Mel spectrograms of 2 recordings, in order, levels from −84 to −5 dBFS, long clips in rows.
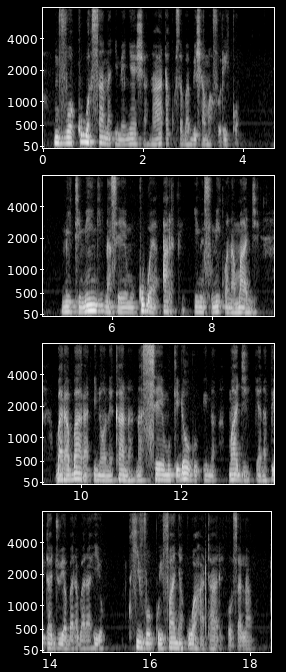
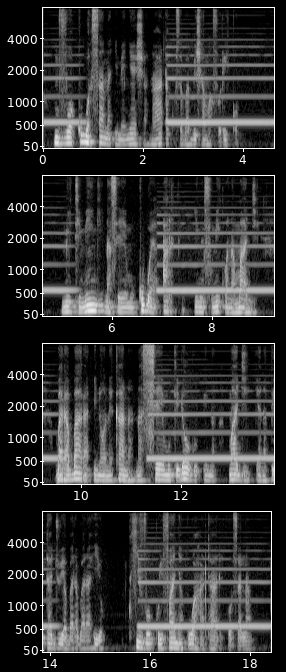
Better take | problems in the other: first | background sound (Wind instrument, woodwind instrument); 5 dB below the speech

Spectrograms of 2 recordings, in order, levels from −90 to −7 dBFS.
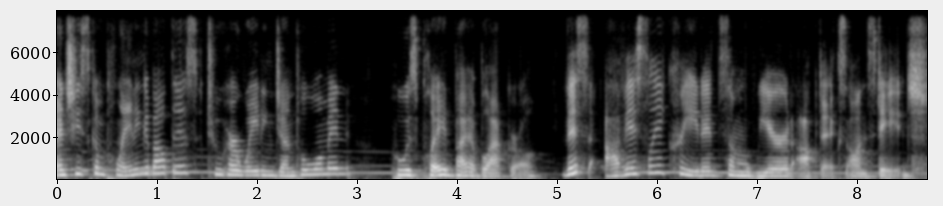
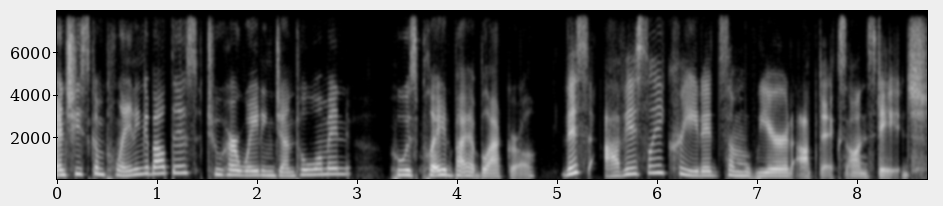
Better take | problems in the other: second | background sound (Dog); 19 dB below the speech // room echo; dies away in 0.4 s

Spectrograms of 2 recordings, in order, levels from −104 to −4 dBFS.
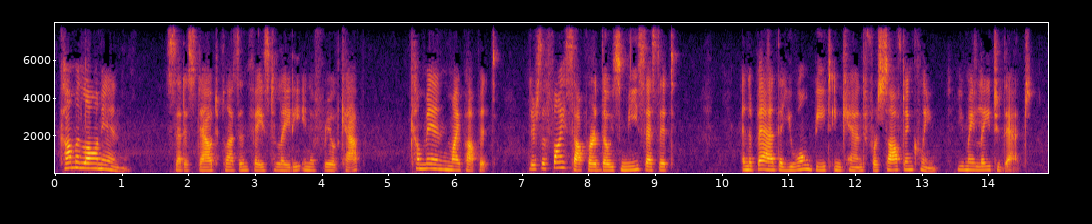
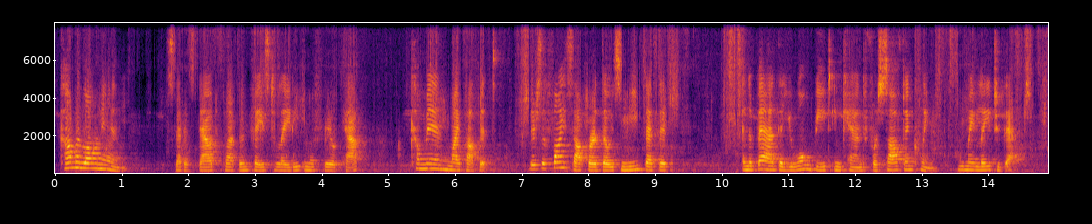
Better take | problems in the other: first | noise reduction (neural separator model SepFormer DNS4)

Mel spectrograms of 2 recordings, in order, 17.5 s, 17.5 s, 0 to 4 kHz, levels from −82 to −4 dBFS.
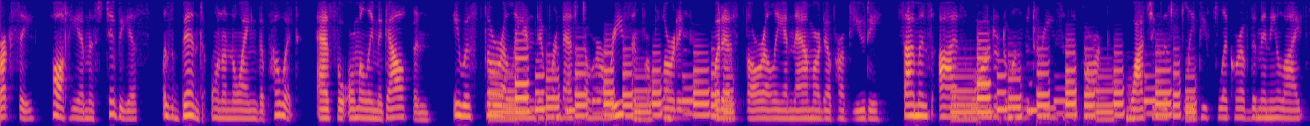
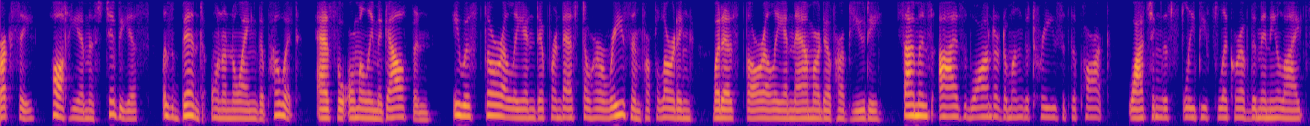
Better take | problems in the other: second | noise reduction (classical method log-MMSE)

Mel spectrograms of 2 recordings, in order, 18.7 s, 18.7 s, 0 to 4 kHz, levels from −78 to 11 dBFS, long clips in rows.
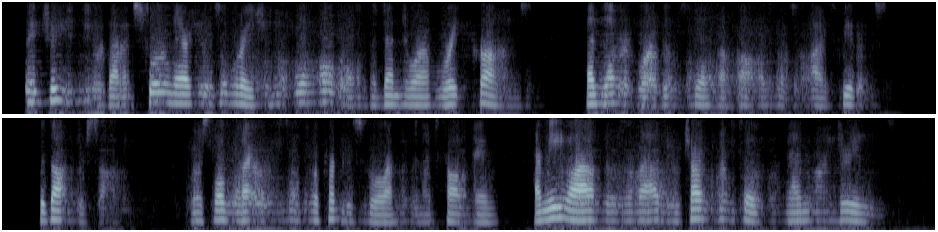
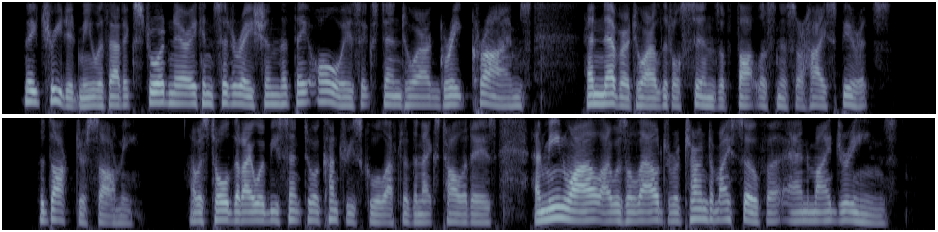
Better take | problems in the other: second | noise reduction (neural separator model SepFormer WHAMR!)

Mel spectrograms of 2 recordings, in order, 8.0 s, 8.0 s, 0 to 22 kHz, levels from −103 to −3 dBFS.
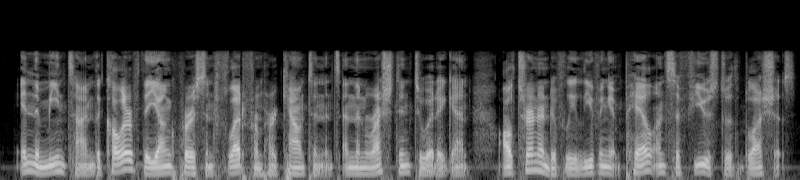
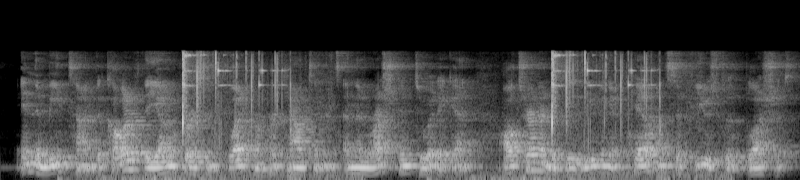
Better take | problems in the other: first | background sound (Shatter / Crushing); 4 dB below the speech // room echo; dies away in 0.7 s

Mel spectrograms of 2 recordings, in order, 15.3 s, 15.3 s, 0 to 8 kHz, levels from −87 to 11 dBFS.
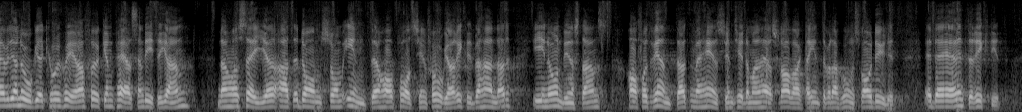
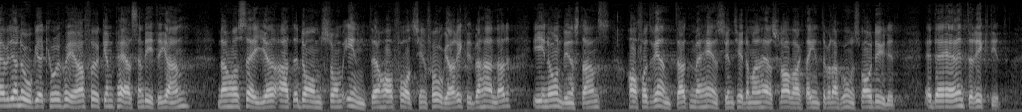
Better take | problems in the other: second | noise reduction (neural separator model SepFormer DNS4)

